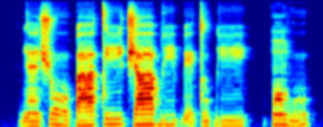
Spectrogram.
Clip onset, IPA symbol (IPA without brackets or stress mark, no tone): ɡ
